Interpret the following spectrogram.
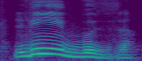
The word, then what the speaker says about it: leaves: 자, 그래서 요 V 발음 있잖아요. 요 V 발음도요, 그냥 V가 아닙니다. 윗이빨로 아랫입술 문 상태에서 푸 했잖아요. 요것도 마찬가지예요. 윗이빨 아랫입술 문 상태에서 V 하면 돼요. V, leaves.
